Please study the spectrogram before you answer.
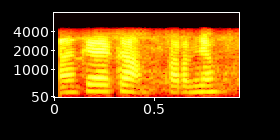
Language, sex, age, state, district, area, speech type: Malayalam, female, 60+, Kerala, Idukki, rural, conversation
